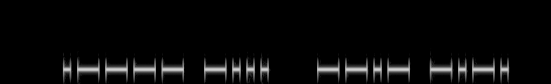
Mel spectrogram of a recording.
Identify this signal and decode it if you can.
Morse code, heard as a keyed tone, about 17 wpm, 700 Hz. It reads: 1B QC
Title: Field Day Exchanges - 17wpm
